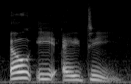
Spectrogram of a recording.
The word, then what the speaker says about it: lead: that are spelled the same but they are pronounced differently so for example L EAD that's a good example of a holograph you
